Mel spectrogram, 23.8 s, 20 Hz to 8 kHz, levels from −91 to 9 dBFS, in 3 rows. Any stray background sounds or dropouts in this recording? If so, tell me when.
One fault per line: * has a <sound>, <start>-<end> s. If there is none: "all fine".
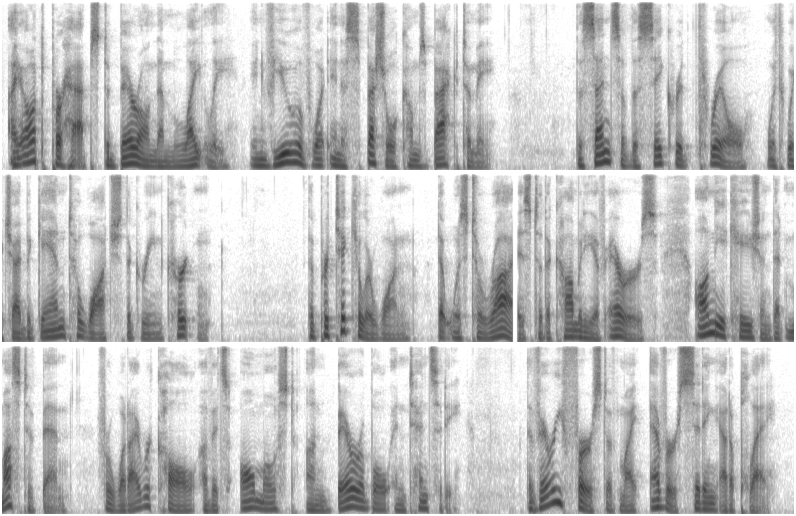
* has a dropout, 13.0-13.1 s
